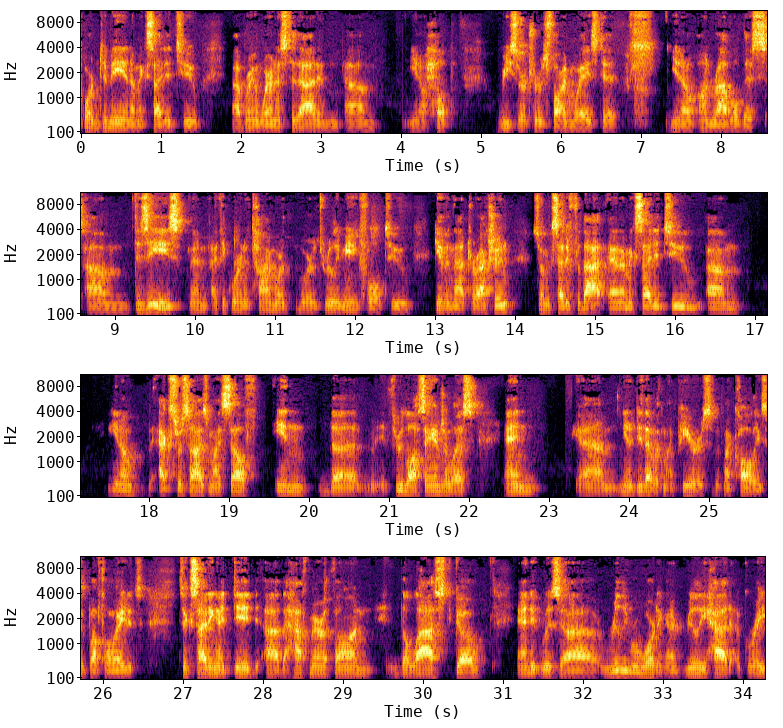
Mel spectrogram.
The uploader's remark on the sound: it was conducted over zoom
